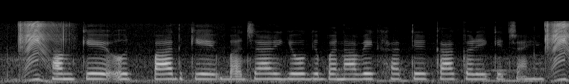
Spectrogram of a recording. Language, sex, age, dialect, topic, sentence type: Bhojpuri, female, 18-24, Southern / Standard, agriculture, question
